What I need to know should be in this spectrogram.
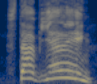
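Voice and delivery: high-pitched playful yell back; mock marital squabble. Answering a spouse in a pretend fight, yelled. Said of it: "부부싸움 할 때".

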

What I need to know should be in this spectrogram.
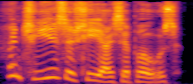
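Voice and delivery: mock Joe's vagueness; sarcastic scold. A narrator's reading. Sister sarcastically scolding Joe.

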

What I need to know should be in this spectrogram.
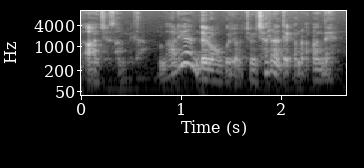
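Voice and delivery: usual speaking voice

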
